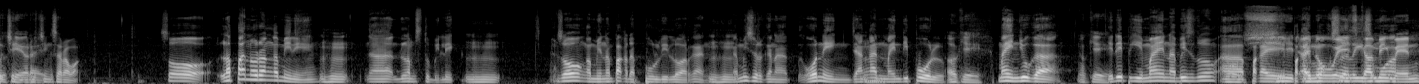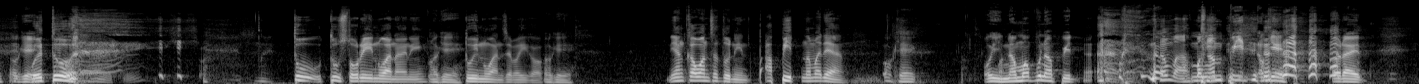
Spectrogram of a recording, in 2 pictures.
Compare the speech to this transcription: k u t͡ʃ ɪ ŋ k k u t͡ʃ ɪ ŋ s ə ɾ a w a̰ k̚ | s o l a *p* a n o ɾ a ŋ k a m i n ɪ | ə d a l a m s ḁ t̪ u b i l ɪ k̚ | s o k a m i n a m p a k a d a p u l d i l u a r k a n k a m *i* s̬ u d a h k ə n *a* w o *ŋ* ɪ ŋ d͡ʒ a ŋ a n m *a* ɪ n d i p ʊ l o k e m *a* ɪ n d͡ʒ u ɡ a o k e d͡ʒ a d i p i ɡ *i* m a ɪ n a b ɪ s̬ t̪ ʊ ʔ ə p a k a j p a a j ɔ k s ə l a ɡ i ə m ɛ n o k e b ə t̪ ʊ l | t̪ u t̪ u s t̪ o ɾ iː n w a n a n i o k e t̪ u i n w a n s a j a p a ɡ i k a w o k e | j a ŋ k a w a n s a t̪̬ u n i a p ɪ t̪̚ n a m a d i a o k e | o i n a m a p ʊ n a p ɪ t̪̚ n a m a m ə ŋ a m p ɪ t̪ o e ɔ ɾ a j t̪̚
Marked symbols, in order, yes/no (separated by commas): yes, yes, yes, no, yes, yes, yes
